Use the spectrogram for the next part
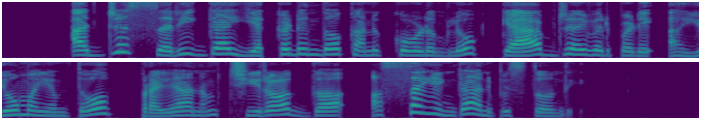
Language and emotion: Telugu, disgusted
